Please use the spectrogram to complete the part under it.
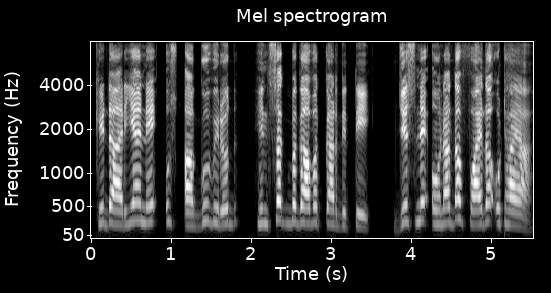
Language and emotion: Punjabi, angry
